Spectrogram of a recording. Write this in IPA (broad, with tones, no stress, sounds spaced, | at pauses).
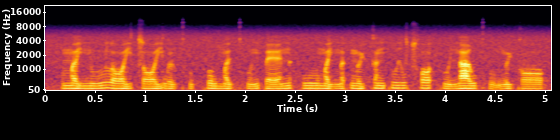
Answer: m ɐ˧ j n̪ uː˨˥ l ɔː˨ j t͡s ɔː˨˧ j w ɵ˨˩ ɥ kʷʰ ɐ˨˥ p̚ k o˧ w m ɐ˨˥ j kʷʰ ɐ˨˥ n p ɛː˨˥ n | w uː˨ m ɐ˨˩ j n̪ ɐ˨˥ k̚ m ɵ˨ ɥ k ɐ˥ ŋ kʷ iː˥ w t͡sʰ ɔː˥ t̚ kʷ ɐ˨ j n̪ aː˥ w kʷʰ ɐ˨˩ w ŋ ɵ˧ ɥ k ɔː˧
